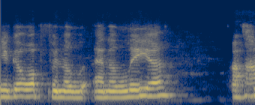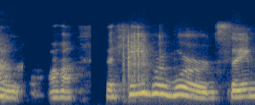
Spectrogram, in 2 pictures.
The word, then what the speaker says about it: aliyah: So it generally the Hebrew pronunciation, and the pronunciation is on the last syllable.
